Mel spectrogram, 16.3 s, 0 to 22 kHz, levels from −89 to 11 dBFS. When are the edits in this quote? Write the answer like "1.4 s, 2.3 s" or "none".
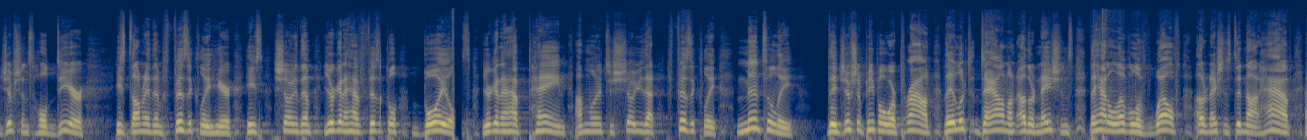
7.1 s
